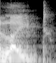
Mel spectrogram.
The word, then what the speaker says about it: light: Okay, अभी GH के साथ जब T आता है तो ये बात तो आपको बताया गया है कि GH हमेशा के लिए साइलेंट होता है। ओके, बस हम T को पढ़ते हैं, बट ये I है ना, इसको क्या पढ़ेंगे, आई की तरह। जैसे LIGHT तो इसे पढ़ना है लाइट।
